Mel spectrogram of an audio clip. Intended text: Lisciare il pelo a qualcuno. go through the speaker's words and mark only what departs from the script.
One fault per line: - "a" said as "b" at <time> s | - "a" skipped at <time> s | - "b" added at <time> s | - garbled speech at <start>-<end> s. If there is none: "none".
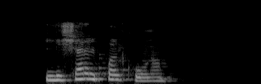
- "pelo" skipped at 1.0 s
